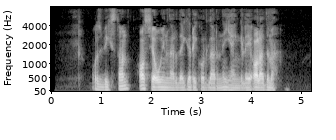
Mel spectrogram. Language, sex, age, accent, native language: Uzbek, male, 19-29, Samarqand, Uzbek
